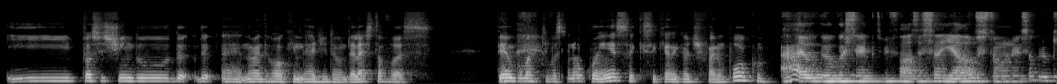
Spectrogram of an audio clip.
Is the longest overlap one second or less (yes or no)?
yes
